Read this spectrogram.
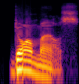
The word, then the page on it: dormouse: American English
